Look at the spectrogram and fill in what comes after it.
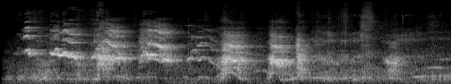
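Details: Shiba Inu puppies playing chase; a quick series of high, yappy barks and yips in bursts about every half second, with faint background noise.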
